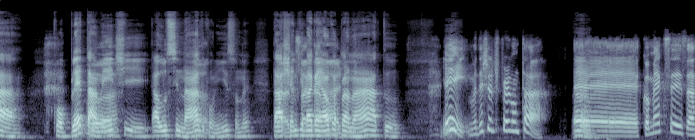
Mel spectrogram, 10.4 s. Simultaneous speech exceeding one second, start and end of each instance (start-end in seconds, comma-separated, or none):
4.1-5.4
